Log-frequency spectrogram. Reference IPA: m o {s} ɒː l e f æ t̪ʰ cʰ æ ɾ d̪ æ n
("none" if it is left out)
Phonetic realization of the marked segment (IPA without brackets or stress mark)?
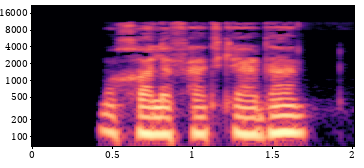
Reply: x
